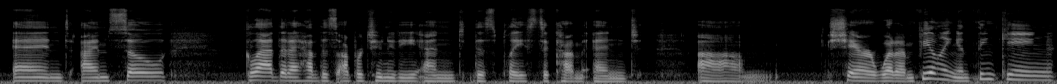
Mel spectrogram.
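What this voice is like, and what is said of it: Raspy, strained voice. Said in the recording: “My voice feels a little raspy this morning, literally because I screamed at my kids... My voice hurts.”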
